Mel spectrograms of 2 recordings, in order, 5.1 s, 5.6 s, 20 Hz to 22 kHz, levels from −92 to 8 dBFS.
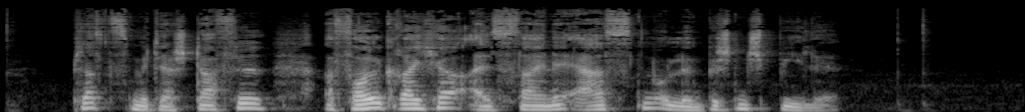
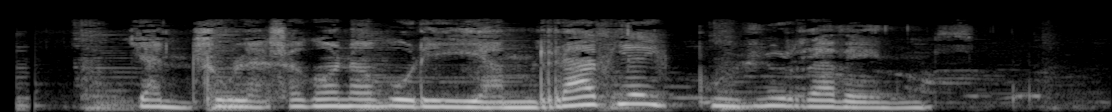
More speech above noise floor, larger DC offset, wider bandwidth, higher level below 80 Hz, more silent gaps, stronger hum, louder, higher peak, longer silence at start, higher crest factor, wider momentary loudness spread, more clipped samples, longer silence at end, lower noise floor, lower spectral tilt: first, 45 dB vs 27 dB; neither; first, 16 kHz vs 10.5 kHz; first, -64 dBFS vs -74 dBFS; neither; neither; about the same, -25 LUFS vs -23 LUFS; first, -4 dBFS vs -8 dBFS; first, 0.35 s vs 0.1 s; first, 22 dB vs 16 dB; second, 10 LU vs 14 LU; neither; first, 0.95 s vs 0.35 s; first, -69 dBFS vs -49 dBFS; about the same, -5.5 dB/octave vs -5.5 dB/octave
